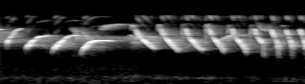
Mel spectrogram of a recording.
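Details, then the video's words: Belgian canary training song for stimulating canaries: long upswept whistles opening into a quick series of sharp falling notes, loud and clear. "CANTO PARA ESTIMULAR CANÁRIO BELGA A CANTAR - Canto de Canário Belga"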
